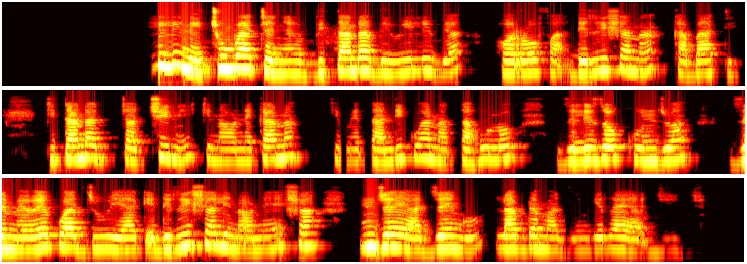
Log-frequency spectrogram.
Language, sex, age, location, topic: Swahili, female, 50+, Nairobi, education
